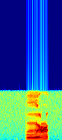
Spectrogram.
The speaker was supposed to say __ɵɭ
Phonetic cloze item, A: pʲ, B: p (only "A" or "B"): B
